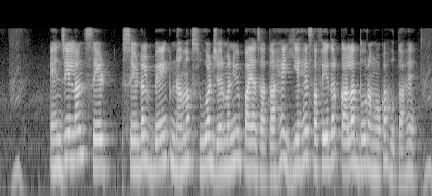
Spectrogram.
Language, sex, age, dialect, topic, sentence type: Hindi, male, 25-30, Hindustani Malvi Khadi Boli, agriculture, statement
